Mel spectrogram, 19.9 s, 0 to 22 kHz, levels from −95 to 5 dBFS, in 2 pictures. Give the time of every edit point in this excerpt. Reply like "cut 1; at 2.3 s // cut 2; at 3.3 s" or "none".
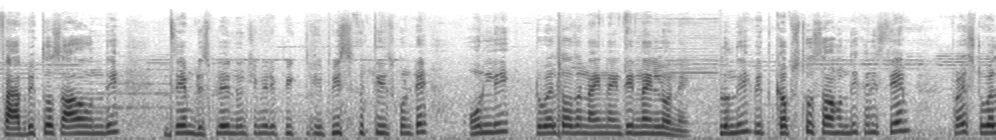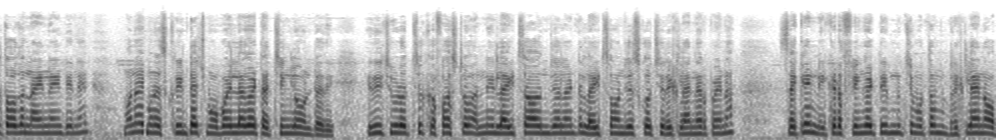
cut 1; at 1.7 s // cut 2; at 7.2 s // cut 3; at 11.4 s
